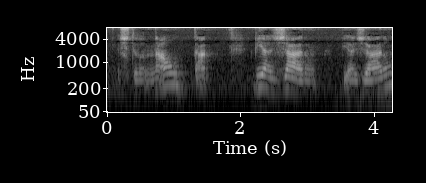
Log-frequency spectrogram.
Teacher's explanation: Viajaram também é uma paroxítona, é o já, a sílaba tônica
